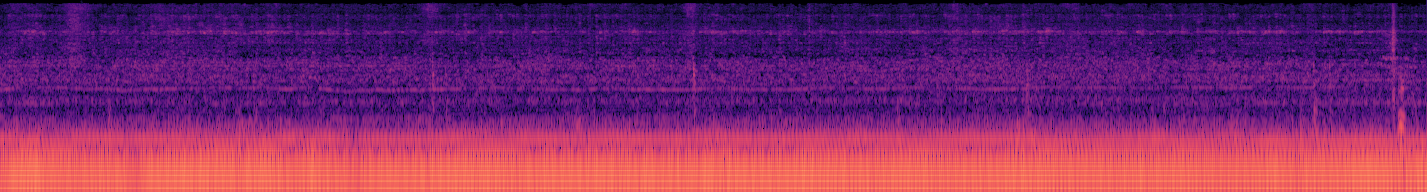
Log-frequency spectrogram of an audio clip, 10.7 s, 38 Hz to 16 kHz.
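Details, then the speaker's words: Peugeot 206 at idle after topping up power steering oil that was below minimum: smooth even idle with only a low steady hum, earlier pump noise gone; normal idle with quiet power steering pump. "steering feels the same but you dont hear the pump so that is ok"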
